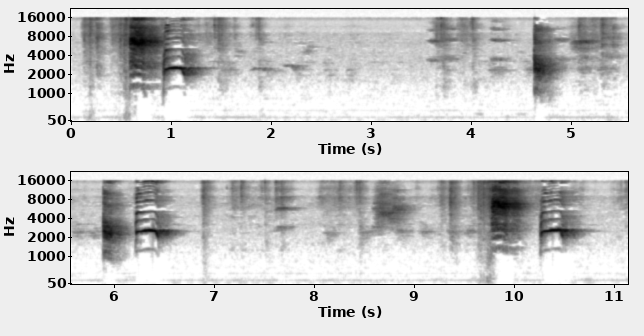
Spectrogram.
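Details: Young Sumatran grey-cheeked bulbul responding to a lure: three loud bursts, each a harsh rasping note followed by a nasal, ringing, slightly bent tone, separated by quieter chatter and pauses of several seconds.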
